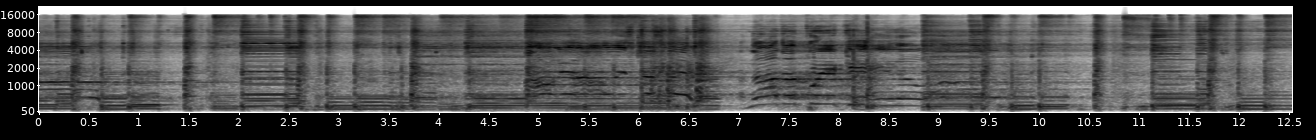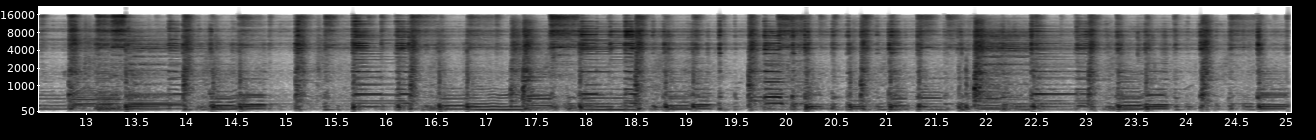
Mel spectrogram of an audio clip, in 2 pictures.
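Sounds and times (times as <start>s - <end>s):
acoustic guitar strumming chords: 0.0s - 15.0s
steady drum beat: 0.0s - 25.0s.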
